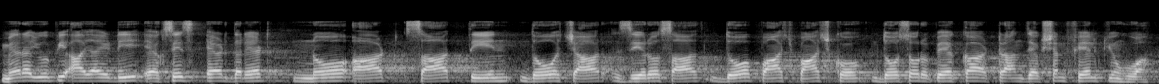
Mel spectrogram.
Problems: constant background noise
